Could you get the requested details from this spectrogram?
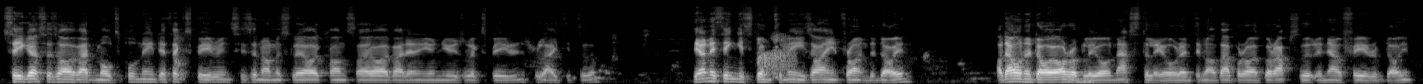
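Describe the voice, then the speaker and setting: With fairly even intonation and a quick pace, a man with a rather deep voice runs a casual paranormal live chat. He recounts personal anecdotes bluntly, repeating himself as if speaking to his regulars.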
